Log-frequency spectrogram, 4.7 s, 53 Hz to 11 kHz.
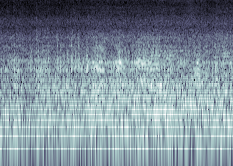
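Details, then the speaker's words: Mehano SNCF 70000 OO gauge locomotive after service: a faint, uneven, scratchy buzzing whirr as it runs. The motor itself is rough and noisy; worm-drive meshing was ruled out, and full disassembly and cleaning didn't fix it. "so you can hear it's not very smooth it's a noisy motor i've had this apart three or four times"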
